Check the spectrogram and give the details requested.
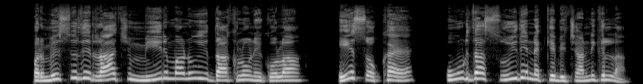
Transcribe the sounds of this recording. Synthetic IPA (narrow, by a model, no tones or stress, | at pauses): pɐɾmeːsəɾd̪eɾaːt͡ʃmiːɾmaːɽ̃ũɪkd̪aːkʰəloːɽ̃ekoːla | eːsɔːkʰaɛ | uːɽd̪asuːid̪enɐkːebɪt͡ʃaːnikɪlːa̰ː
